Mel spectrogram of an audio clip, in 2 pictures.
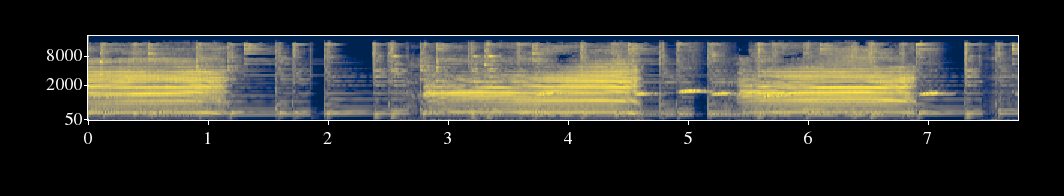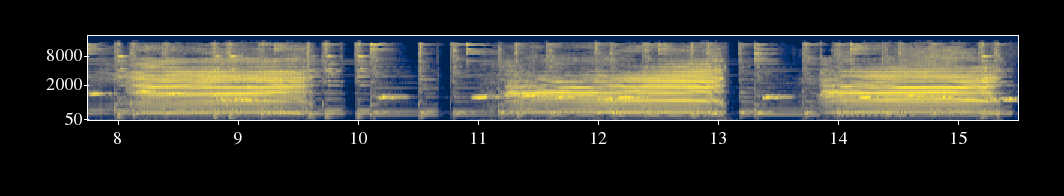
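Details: A docile cow rests in a scenic rice paddy. It repeats long, droning moos roughly every two seconds, each one sagging in pitch at the close. Sustained music tones and faint bell-like clinks run underneath.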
